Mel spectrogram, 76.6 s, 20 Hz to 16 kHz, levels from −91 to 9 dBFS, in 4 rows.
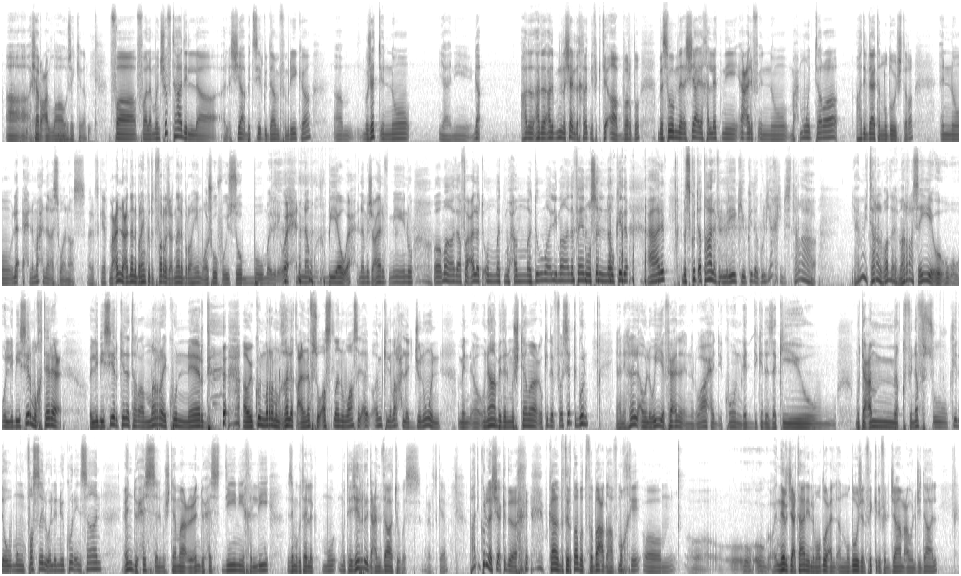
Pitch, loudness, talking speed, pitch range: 130 Hz, -25 LUFS, 140 wpm, 115-150 Hz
